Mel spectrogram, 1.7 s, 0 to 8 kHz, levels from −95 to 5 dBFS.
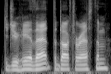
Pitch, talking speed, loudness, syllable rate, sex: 135 Hz, 285 wpm, -18 LUFS, 6.4 syllables/s, male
